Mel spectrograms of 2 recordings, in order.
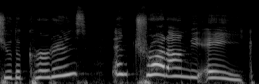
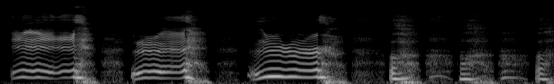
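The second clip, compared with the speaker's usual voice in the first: grunting effort of pushing; straining grunts; much slower than usual. Acted. Old lady pushing the cow out, straining. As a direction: heave with each uh.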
